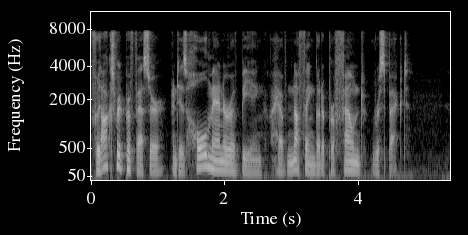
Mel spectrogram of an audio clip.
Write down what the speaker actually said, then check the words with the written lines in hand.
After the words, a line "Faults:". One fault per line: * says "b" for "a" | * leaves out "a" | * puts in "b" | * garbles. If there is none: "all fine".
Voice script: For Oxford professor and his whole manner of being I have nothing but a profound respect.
For Oxford professor and his whole manner of being I have nothing but a profound respect.
Faults:
all fine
